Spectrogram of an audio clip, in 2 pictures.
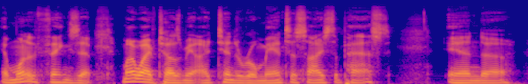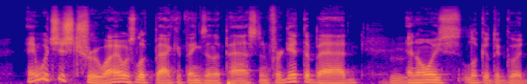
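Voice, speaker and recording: A man with a normal speaking voice talks at a medium pitch and moderate pace with fairly even intonation. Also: very clean recording, silent background. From eastern Kentucky (Ashland), moved to Ohio as a child. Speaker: pastor. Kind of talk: casual interview.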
